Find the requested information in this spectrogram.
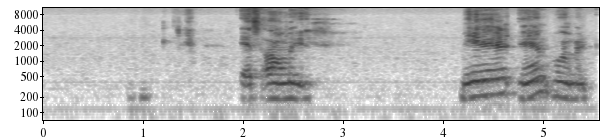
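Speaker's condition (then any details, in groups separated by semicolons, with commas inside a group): Spinal neurosarcoidosis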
